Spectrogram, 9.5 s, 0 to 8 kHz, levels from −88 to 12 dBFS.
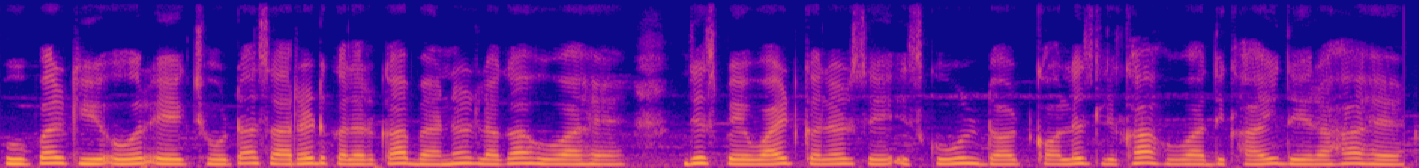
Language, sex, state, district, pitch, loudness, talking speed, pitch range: Hindi, female, Uttar Pradesh, Lucknow, 225 Hz, -15 LUFS, 170 wpm, 215-240 Hz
